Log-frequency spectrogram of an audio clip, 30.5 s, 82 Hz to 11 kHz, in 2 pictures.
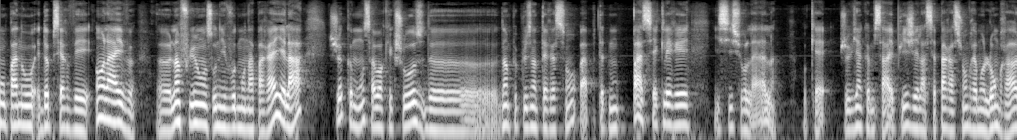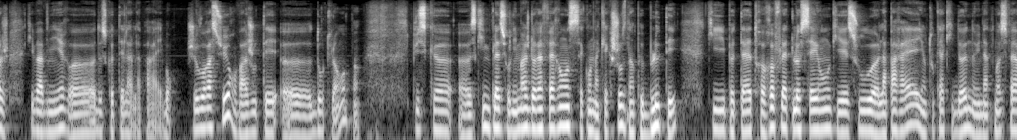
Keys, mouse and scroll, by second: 3.4 click, 10.9 g, 14.1 click, 19.0 click.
